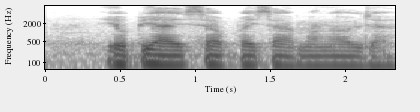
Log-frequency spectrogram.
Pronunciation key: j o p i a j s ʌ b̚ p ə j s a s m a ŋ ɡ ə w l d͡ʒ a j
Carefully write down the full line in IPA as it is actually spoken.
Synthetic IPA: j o p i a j s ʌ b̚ p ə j s a m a ŋ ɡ a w l d͡ʒ a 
